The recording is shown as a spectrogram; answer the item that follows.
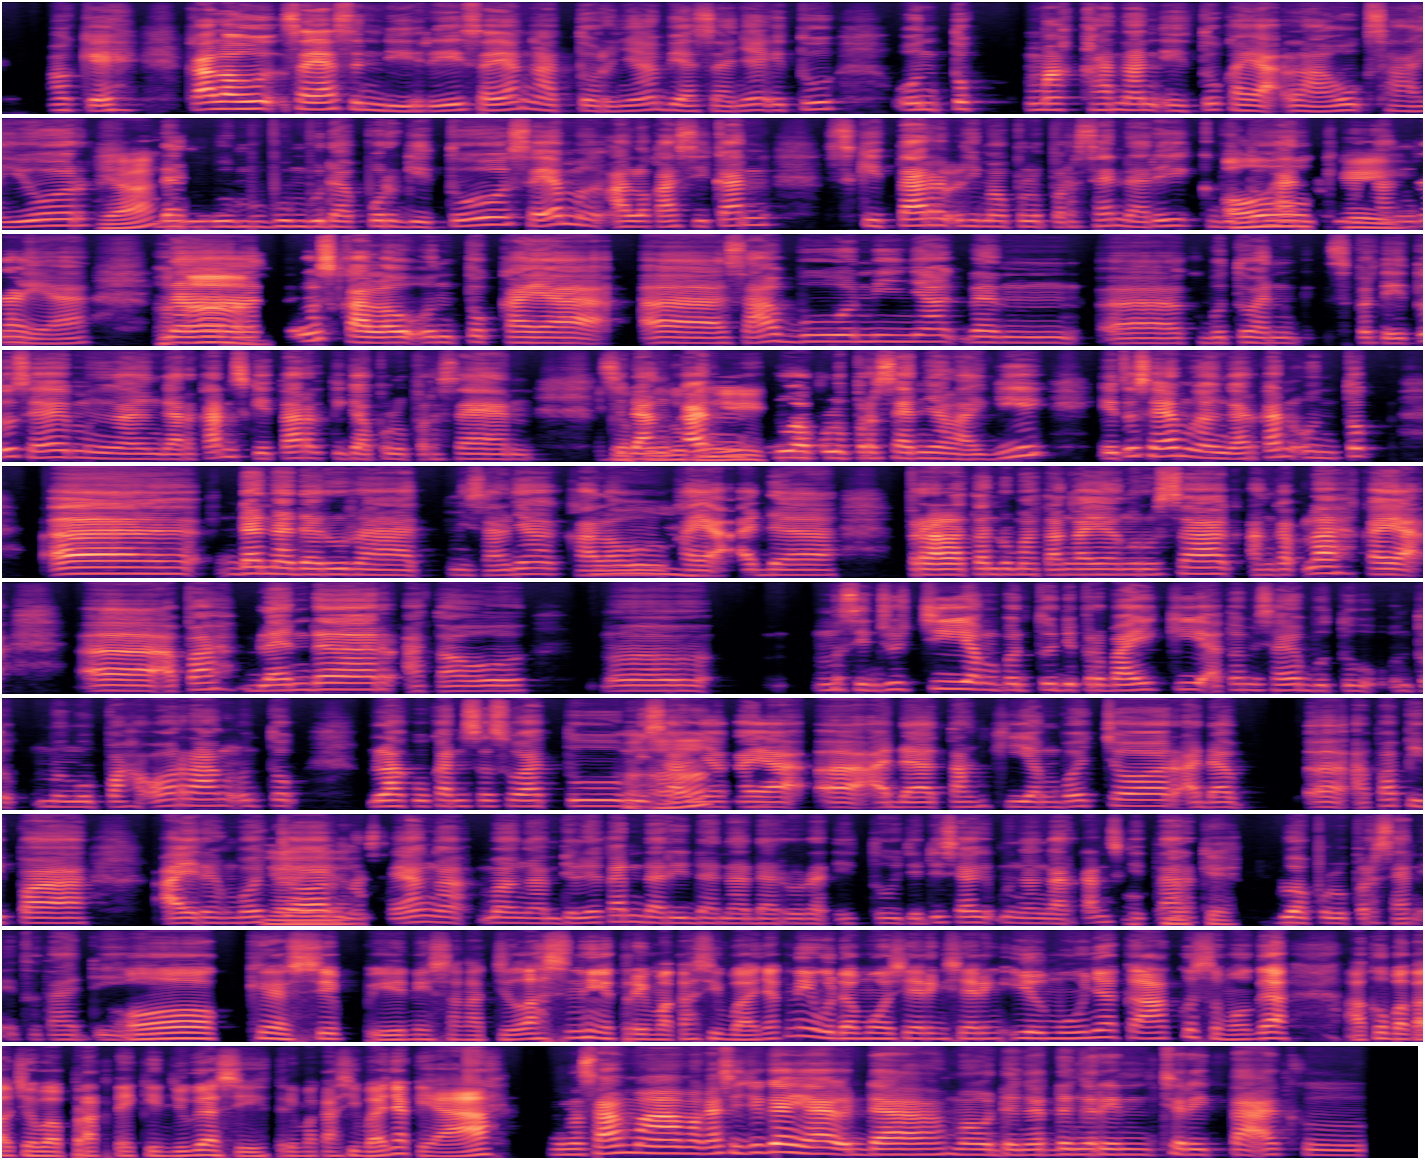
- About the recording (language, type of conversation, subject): Indonesian, podcast, Bagaimana kamu mengatur belanja bulanan agar hemat dan praktis?
- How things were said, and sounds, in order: other background noise; laughing while speaking: "nih"; in English: "sharing-sharing"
